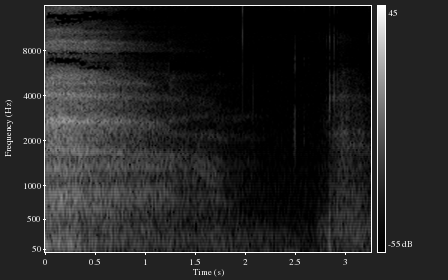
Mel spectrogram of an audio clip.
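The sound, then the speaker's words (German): A deep breath out through the mouth while lying down in a guided relaxation: a long, soft rush of air that starts fairly strong and fades away over about two seconds, followed by near-silence and a faint brief sound. “Atme tief ein durch die Nase. Aus durch den Mund.”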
